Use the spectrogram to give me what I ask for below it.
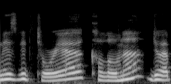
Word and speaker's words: Vittoria Colonna: Her name is Vittoria Colonna. Do I pronounce it correctly?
